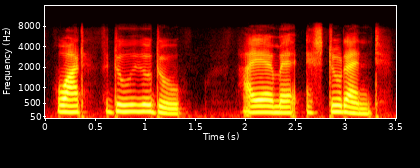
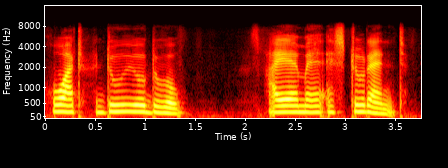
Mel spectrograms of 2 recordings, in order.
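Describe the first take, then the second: No difference in how they are said.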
